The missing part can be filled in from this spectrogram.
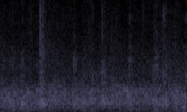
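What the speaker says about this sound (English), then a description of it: "a round of applause" Conference audience applauding the organizing and technical support team, a dense, even crowd clatter heard briefly and fairly close.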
